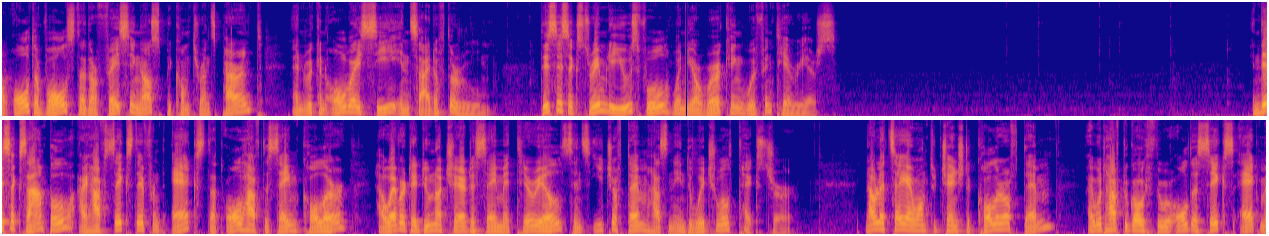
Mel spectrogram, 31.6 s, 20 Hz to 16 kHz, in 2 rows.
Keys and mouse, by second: 0.6-5.2 middle drag, 5.9-6.4 shift+middle drag, 6.8 ctrl+middle click, 7.8-12.6 middle drag, 13.0-13.7 middle drag, 14.0-14.6 shift+middle drag, 18.1 click, 19.7 click, 21.0 click, 24.4 click, 27.5 click.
